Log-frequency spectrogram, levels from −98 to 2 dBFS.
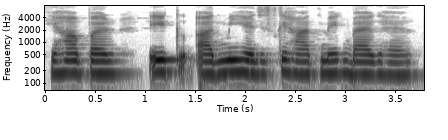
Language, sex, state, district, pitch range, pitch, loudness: Hindi, female, Uttar Pradesh, Lalitpur, 170-180 Hz, 175 Hz, -16 LUFS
